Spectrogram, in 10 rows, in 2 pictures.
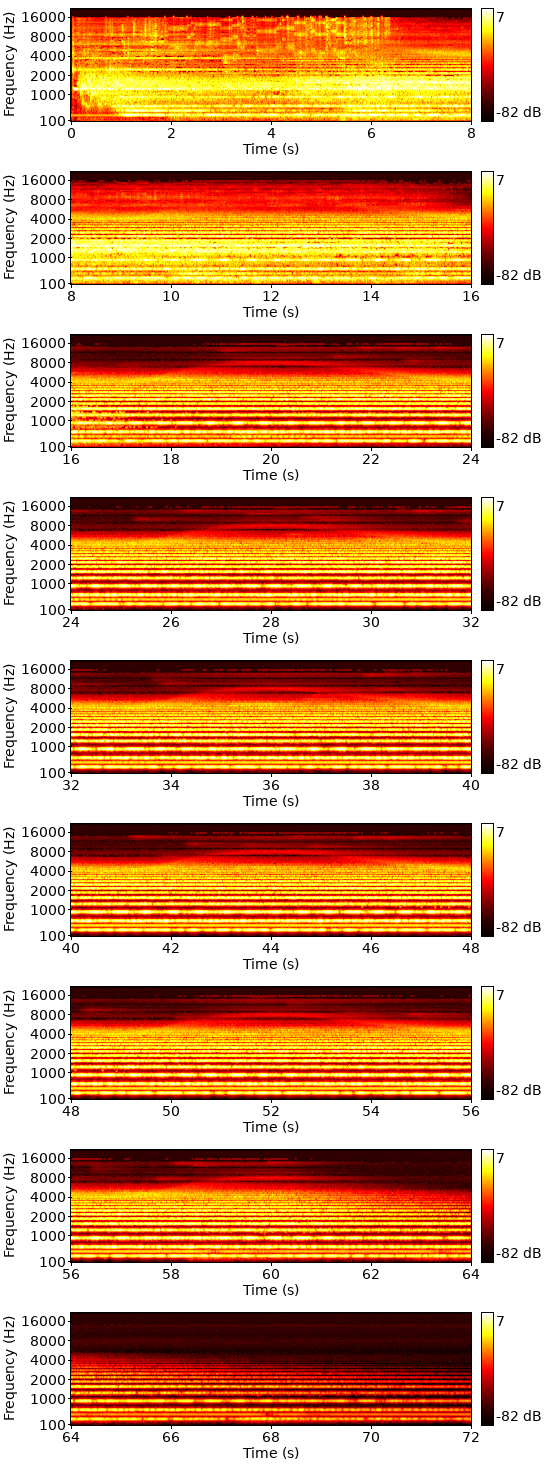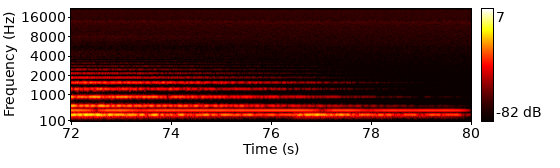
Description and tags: LAYERS 005 - Heavy Water Space Ambience - D#6
LAYERS 005 - Heavy Water Space Ambience is an extensive multisample package containing 97 samples covering C0 till C8. The key name is included in the sample name. The sound of Heavy Water Space Ambience is all in the name: an intergalactic watery space soundscape that can be played as a PAD sound in your favourite sampler. It was created using NI Kontakt 3 as well as some soft synths within Cubase and a lot of convolution (Voxengo's Pristine Space is my favourite) and other reverbs.
artificial, soundscape, space, water, pad, multisample, drone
